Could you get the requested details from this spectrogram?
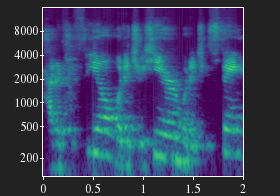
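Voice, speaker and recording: The woman's voice is somewhat breathy. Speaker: teacher. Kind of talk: presentation at public meeting. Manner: fast.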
